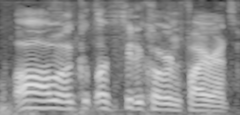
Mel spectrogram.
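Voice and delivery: normal talking voice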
